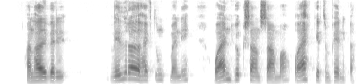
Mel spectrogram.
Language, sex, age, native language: Icelandic, male, 40-49, Icelandic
